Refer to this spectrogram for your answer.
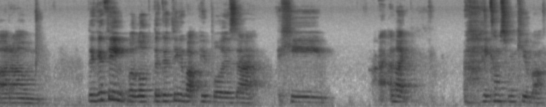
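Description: With noticeable background noise, a woman at medium pitch speaks at a fairly slow pace, leaving long, frequent pauses. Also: ordinary pitch variation. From Puerto Rico. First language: Spanish. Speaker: olympic weightlifter and personal trainer. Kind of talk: casual chat. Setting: in person.

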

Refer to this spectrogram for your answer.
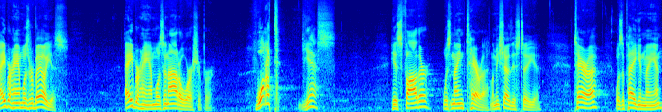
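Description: Lively intonation marks a man's fairly high voice at a fairly slow pace. He leaves long, frequent pauses, and the recording is very clean with a silent background. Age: 50s. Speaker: pastor. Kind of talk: sermon. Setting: church.

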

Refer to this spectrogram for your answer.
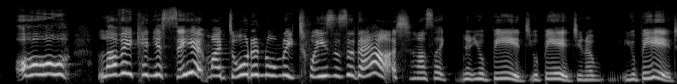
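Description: Animated in tone, a woman with a New Zealand accent talks at a moderate pace with hardly any pauses. Her loudness swings widely. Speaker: speech pathologist. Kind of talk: casual interview. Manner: animated, laughs often.

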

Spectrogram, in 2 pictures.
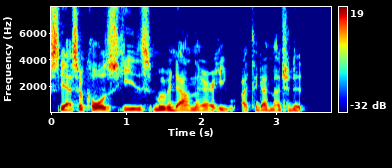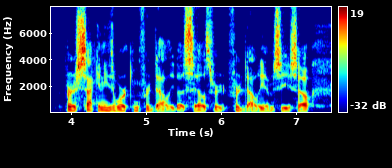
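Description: With an American accent, a man with a very deep, low pitch talks at a fairly quick pace in a monotone, flat intonation, in a very clean recording with a silent background. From Cape Cod, Massachusetts. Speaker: dental student. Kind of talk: casual interview chat. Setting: at guest's home, recorded in person.

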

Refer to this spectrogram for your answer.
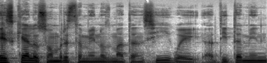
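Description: He has an ordinary speaking voice, fairly low in pitch. The man talks at a moderate pace. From Mexico, Chihuahua. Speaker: podcast co-host. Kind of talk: casual chat.

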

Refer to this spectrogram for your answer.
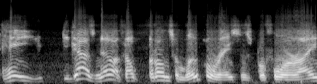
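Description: In a slight North Carolina accent, a man with a fairly high pitch speaks at a moderate pace, in a dry, close sound with no echo. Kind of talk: casual interview.

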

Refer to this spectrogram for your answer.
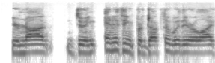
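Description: Recorded with a dry, close sound and no echo, a man with a Norwegian accent speaks in a fairly high, monotone, flat voice. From Norway. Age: 30s. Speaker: fan club founder. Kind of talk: casual chat. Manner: halting.

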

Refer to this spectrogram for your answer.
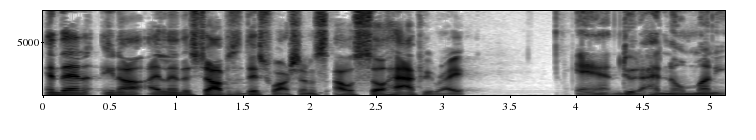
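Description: At a very fast pace, a man with an Italian accent talks at medium pitch with ordinary pitch variation. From Italy. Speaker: content creator and male model. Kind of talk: casual interview. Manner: casual, laughs often.

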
